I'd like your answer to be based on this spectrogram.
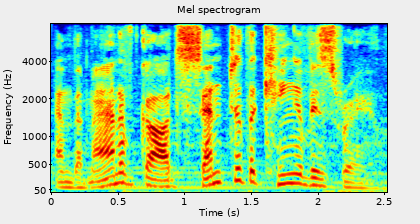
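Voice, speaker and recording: A man acting as a solemn scripture storyteller delivers dramatic scripted narration. His mid-pitched voice moves with animated intonation over a clear bed of music. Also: normal speed, lightly acted.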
